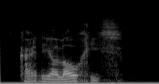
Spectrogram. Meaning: cardiological
- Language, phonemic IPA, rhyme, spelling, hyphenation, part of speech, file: Dutch, /ˌkɑrdijoːˈloːɣis/, -oːɣis, cardiologisch, car‧dio‧lo‧gisch, adjective, Nl-cardiologisch.ogg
